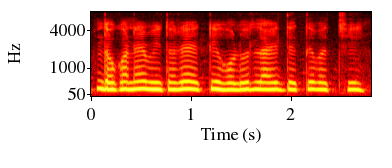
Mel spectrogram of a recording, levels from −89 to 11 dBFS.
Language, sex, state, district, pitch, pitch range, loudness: Bengali, female, West Bengal, Cooch Behar, 245 Hz, 240-255 Hz, -12 LUFS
